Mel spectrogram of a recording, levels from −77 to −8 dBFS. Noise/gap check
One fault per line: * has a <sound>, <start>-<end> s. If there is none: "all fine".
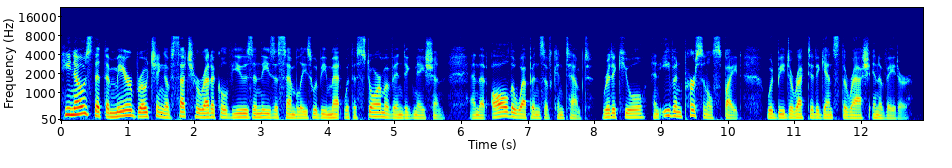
all fine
